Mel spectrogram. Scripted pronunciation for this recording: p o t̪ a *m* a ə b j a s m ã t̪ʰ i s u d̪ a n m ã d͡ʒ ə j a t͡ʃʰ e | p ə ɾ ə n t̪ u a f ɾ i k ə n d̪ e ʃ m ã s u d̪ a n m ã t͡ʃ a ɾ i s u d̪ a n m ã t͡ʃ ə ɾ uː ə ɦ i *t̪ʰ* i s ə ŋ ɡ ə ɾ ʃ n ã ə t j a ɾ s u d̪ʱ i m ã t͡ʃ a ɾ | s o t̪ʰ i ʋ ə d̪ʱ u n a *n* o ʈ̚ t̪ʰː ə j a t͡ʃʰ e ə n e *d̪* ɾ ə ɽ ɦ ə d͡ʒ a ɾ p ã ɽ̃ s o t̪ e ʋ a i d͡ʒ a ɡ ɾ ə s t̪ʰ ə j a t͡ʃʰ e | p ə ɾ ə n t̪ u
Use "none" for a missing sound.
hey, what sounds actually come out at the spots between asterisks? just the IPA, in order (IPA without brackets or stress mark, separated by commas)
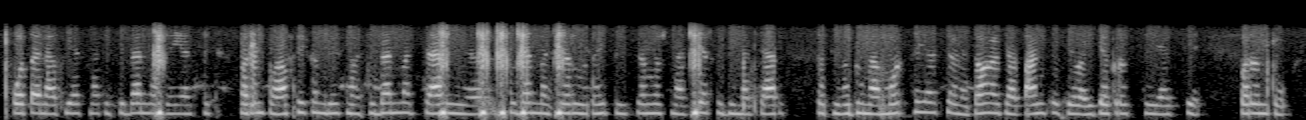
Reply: n, t̪, m, t̪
